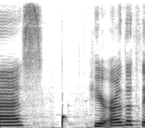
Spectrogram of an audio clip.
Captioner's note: blop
